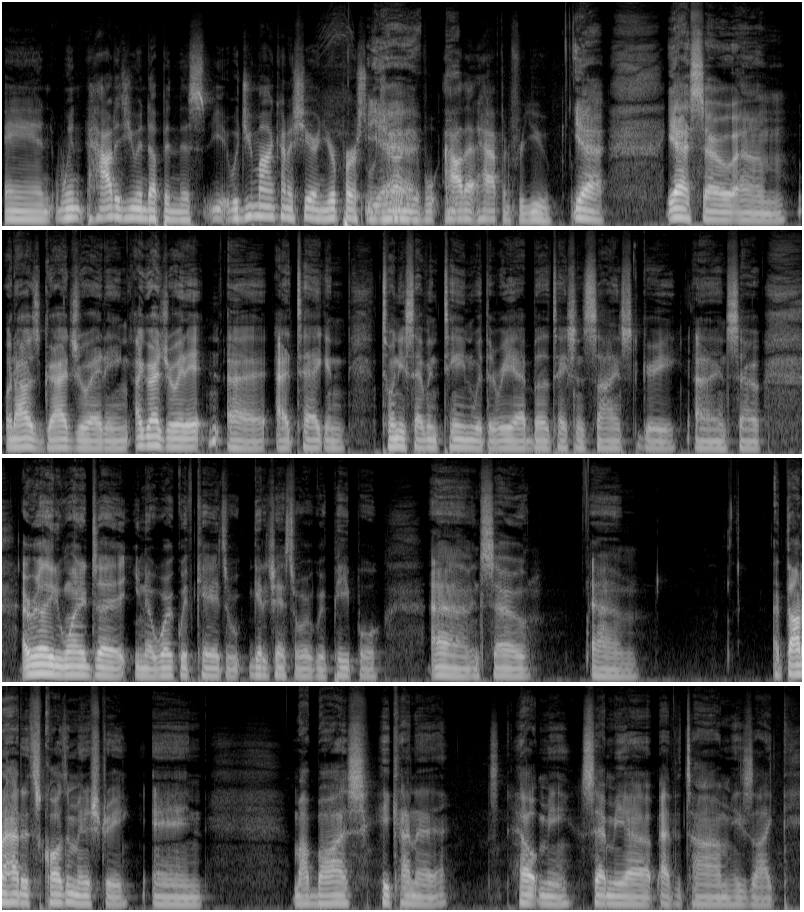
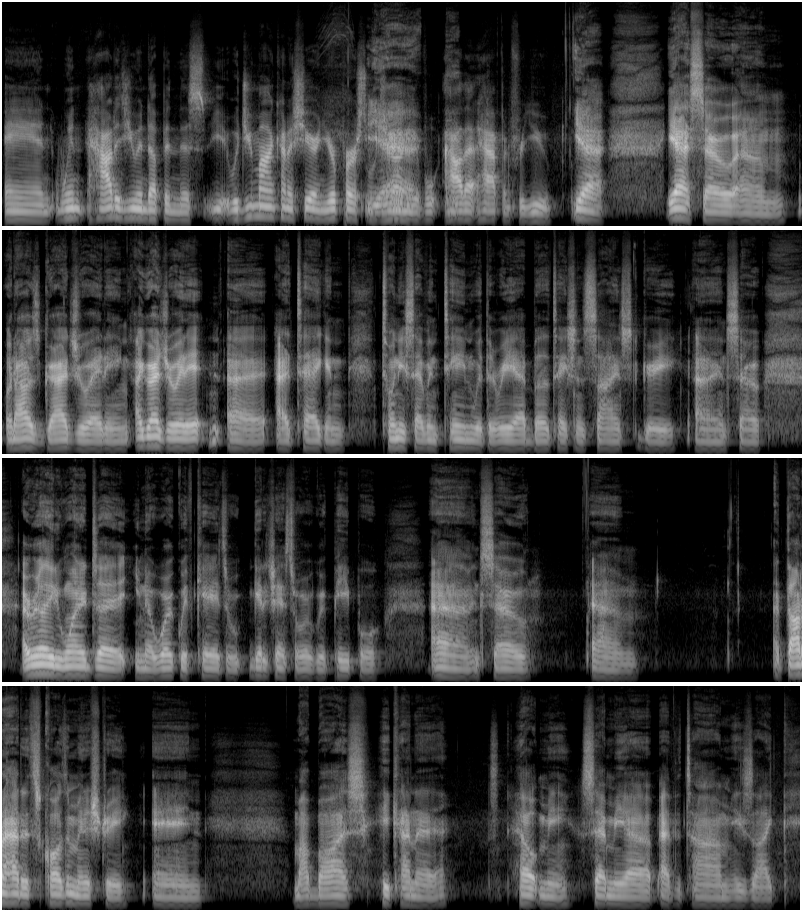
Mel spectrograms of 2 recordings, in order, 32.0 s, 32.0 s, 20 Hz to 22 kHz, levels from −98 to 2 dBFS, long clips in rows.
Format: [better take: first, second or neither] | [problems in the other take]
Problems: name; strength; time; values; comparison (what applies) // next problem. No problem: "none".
first | thin; somewhat; fading below 250 Hz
